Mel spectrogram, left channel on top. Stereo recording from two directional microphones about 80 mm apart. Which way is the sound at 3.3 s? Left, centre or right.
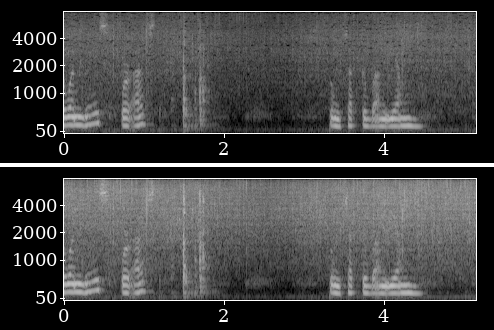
Left.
